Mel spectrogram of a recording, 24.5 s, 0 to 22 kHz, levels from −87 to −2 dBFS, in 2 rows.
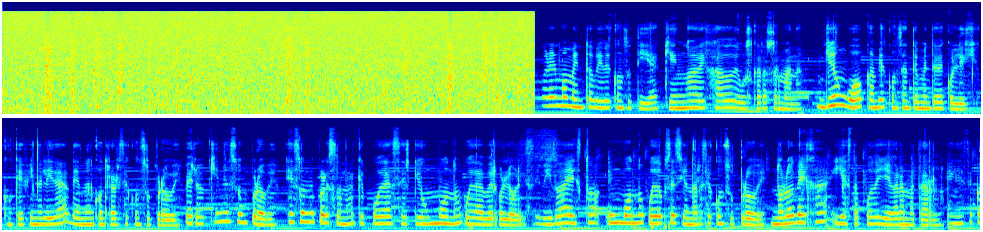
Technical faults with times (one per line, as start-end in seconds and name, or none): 0.00-6.65 samples built from the wrong bytes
